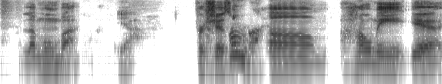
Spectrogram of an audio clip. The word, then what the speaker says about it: Lumumba: Zamumba. With an L. Lumumba.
